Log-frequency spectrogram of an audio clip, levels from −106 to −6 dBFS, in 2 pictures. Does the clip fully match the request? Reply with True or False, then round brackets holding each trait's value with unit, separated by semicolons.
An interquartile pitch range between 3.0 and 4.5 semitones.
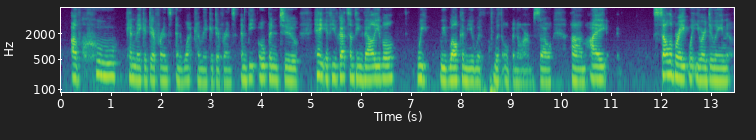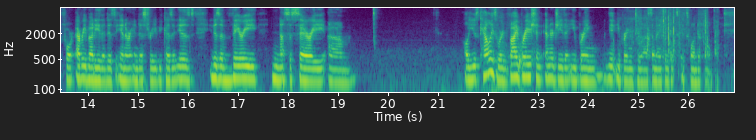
False (2.5 semitones)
